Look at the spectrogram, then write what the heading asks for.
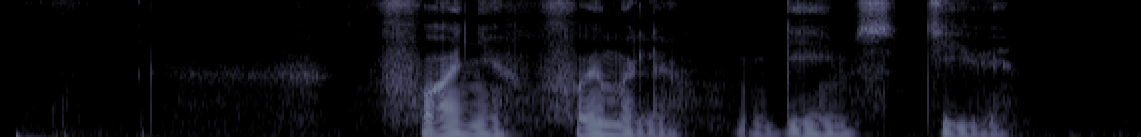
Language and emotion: Russian, neutral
